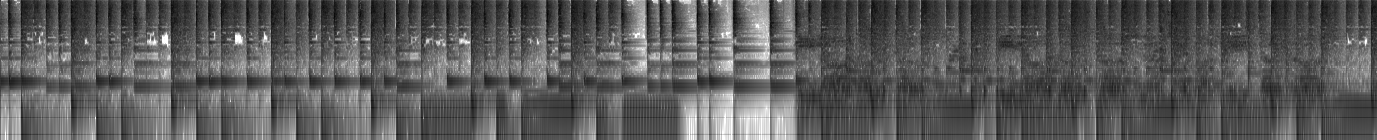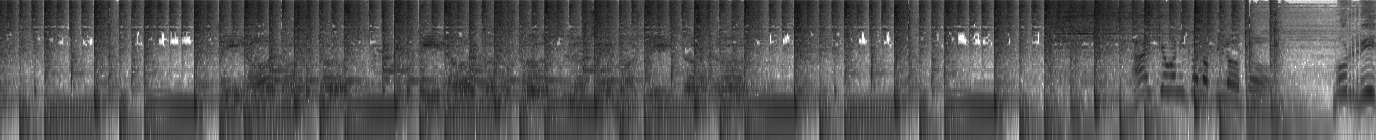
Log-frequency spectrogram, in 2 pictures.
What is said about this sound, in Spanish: Es el momento ese tan bonito de escuchar la siguiente sintonía.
